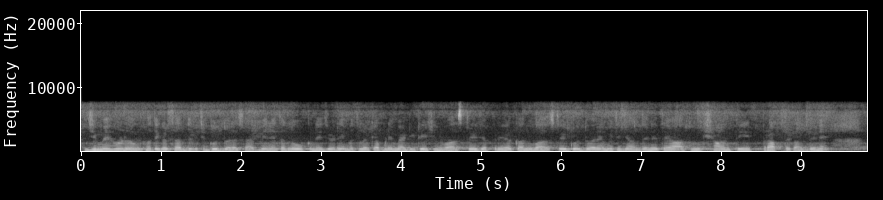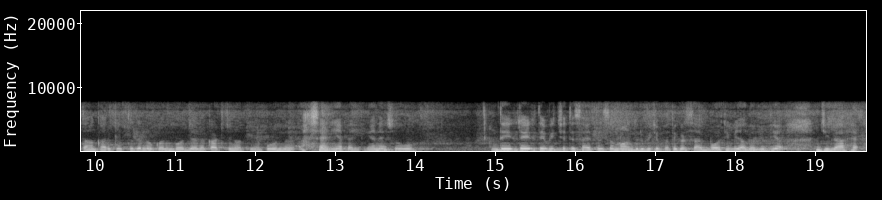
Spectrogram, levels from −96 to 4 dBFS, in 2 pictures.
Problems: constant background noise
